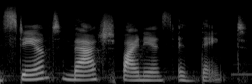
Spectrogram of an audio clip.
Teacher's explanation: And this is when the base word ends in an unvoiced consonant. And remember, unvoiced sounds don't make your vocal cords vibrate. That's why the unvoiced pronunciation of T is used in stamped, matched, financed, and thanked.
